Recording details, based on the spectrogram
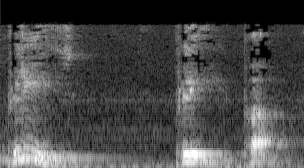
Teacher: प का एस्पिरेटेड, जोर से हवा निकाली मुंह से तो एस्पिरेट हो गया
